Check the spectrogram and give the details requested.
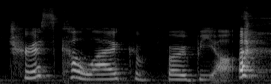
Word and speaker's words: Triskaidekaphobia: Triskaidekaphobia. Frisky Decaphobia. There you go. Good pronunciation.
